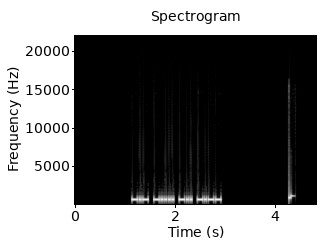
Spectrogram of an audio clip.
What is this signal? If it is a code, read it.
Morse code, heard as a keyed tone, about 31 wpm, 700 Hz. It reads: K6DY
